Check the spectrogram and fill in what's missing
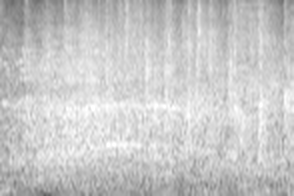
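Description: Studio audience at a Tamil talk-show debate applauding, a steady dense wash of clapping with some chuckling mixed in, loud and continuous throughout.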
